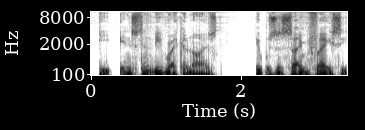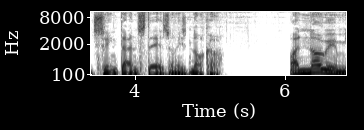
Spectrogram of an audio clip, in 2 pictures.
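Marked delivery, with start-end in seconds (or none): 6.1-6.8 higher, eager contestant shout; game show yell. Acted. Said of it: "yelled Scrooge, as if he was on a game show".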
